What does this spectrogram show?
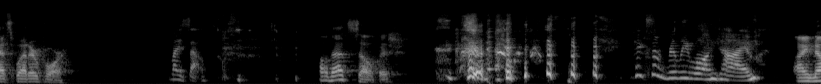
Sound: laughter

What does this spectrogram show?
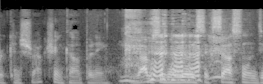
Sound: laughs

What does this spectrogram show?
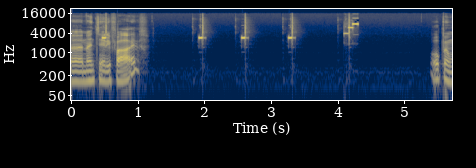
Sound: electronic beeping

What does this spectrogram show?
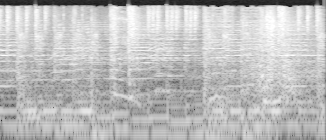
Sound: sighs

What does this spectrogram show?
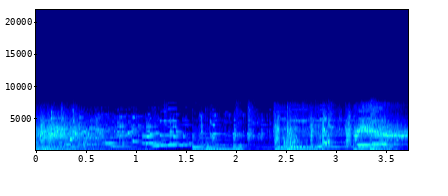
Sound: none

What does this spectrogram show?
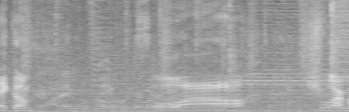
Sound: speaking in foreign language

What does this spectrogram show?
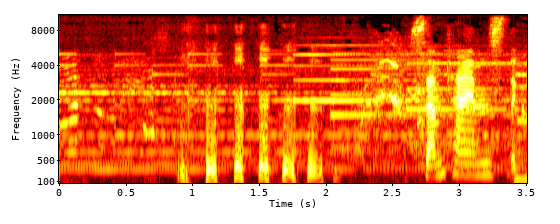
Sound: laughs

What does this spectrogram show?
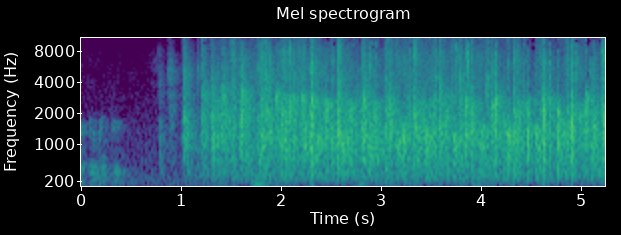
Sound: applause

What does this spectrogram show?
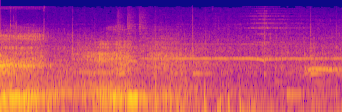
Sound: low roaring; wilderness sounds

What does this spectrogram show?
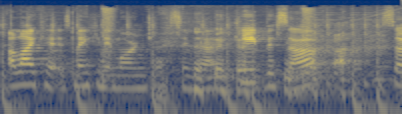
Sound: chuckle

